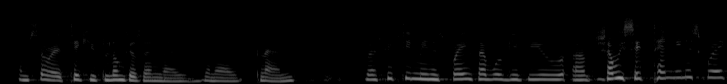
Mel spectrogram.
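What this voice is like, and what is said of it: Strong French accent. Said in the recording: “my French accent. I didn't realize I had such a strong French accent”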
